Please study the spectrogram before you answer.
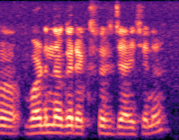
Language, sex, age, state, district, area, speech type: Gujarati, male, 18-30, Gujarat, Valsad, rural, spontaneous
